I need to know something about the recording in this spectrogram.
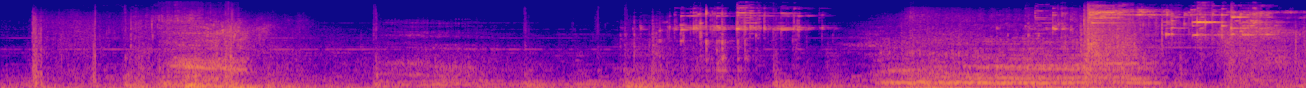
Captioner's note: The Patriarch snarling; chains rattling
